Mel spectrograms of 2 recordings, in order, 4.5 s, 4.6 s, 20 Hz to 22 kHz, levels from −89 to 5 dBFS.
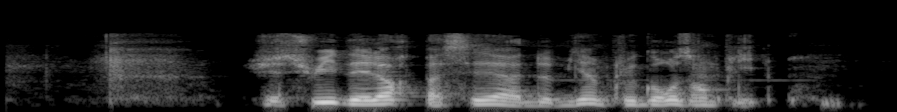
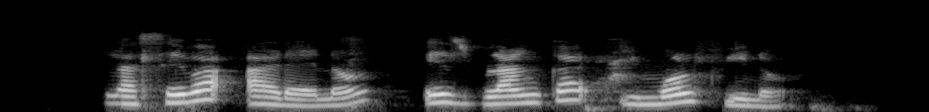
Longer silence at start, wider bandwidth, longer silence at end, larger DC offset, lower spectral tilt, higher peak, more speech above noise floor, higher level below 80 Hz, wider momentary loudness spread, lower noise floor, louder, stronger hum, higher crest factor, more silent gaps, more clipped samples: about the same, 0.55 s vs 0.55 s; about the same, 7.6 kHz vs 7 kHz; second, 0.35 s vs 0.75 s; neither; about the same, -4.5 dB/octave vs -4.5 dB/octave; second, -8 dBFS vs -2 dBFS; second, 37 dB vs 63 dB; second, -78 dBFS vs -64 dBFS; first, 20 LU vs 11 LU; second, -61 dBFS vs -81 dBFS; second, -25 LUFS vs -18 LUFS; neither; about the same, 18 dB vs 16 dB; neither; neither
